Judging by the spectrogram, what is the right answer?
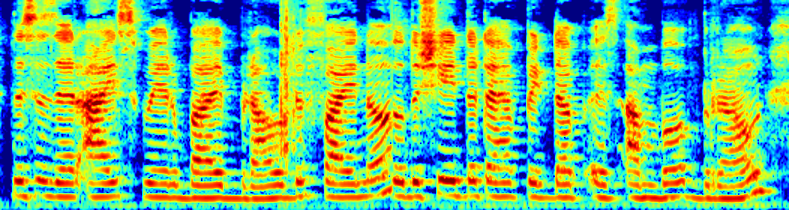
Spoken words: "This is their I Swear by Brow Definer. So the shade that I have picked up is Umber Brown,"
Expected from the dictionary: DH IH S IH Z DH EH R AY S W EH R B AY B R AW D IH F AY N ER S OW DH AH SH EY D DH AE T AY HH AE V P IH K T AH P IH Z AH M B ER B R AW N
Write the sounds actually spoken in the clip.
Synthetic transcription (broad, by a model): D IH S IH Z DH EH R AY S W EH R B AY B R AW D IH F AY N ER S OW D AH SH EY D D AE T AY HH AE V P IH K T AH P IH Z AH M B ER B R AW N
